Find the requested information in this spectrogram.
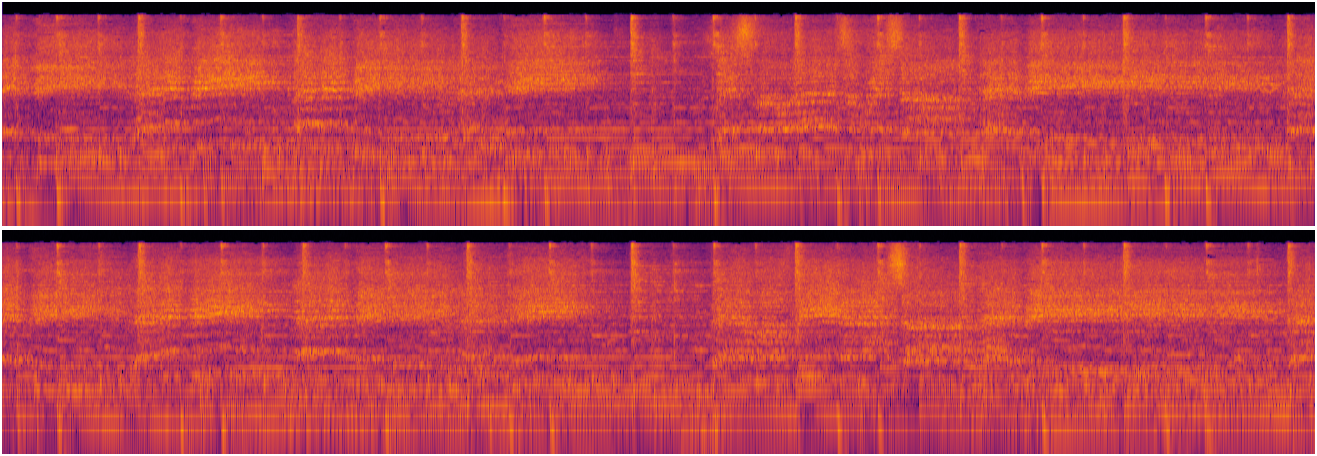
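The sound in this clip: A charity pop single recorded by a mixture of artists plays as full-band music with a steady, driving beat and dense layered instruments throughout.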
